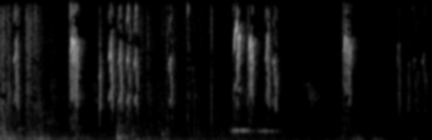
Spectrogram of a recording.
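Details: Harsh call of a local Oriental white-eye, used to attract wild white-eyes: piercing high chirps in separate bursts, several stacked together, then fading to sparse faint notes near the end.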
